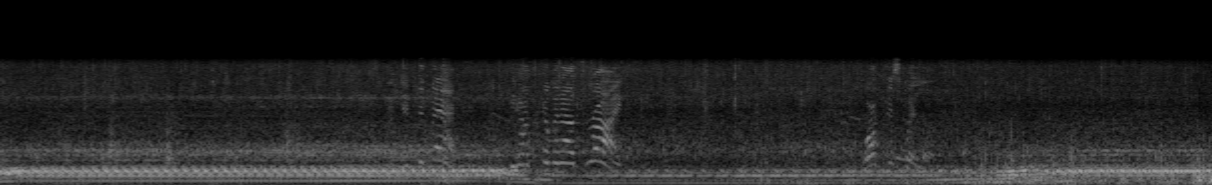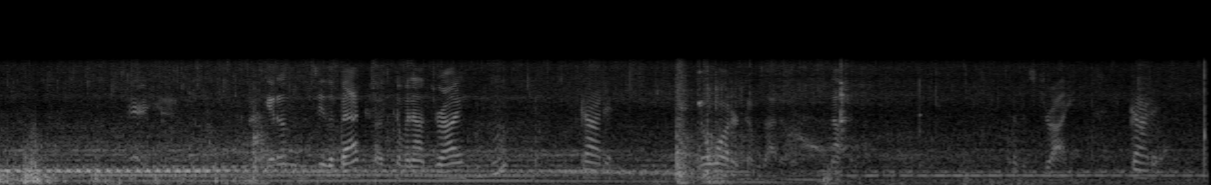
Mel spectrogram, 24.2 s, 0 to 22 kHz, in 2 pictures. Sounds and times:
Stream: 0:00.0 - 0:24.2
Vehicle: 0:00.0 - 0:24.2
Speech: 0:03.9 - 0:06.3, 0:08.6 - 0:09.4, 0:14.6 - 0:16.8, 0:19.1 - 0:20.5, 0:22.2 - 0:23.8.

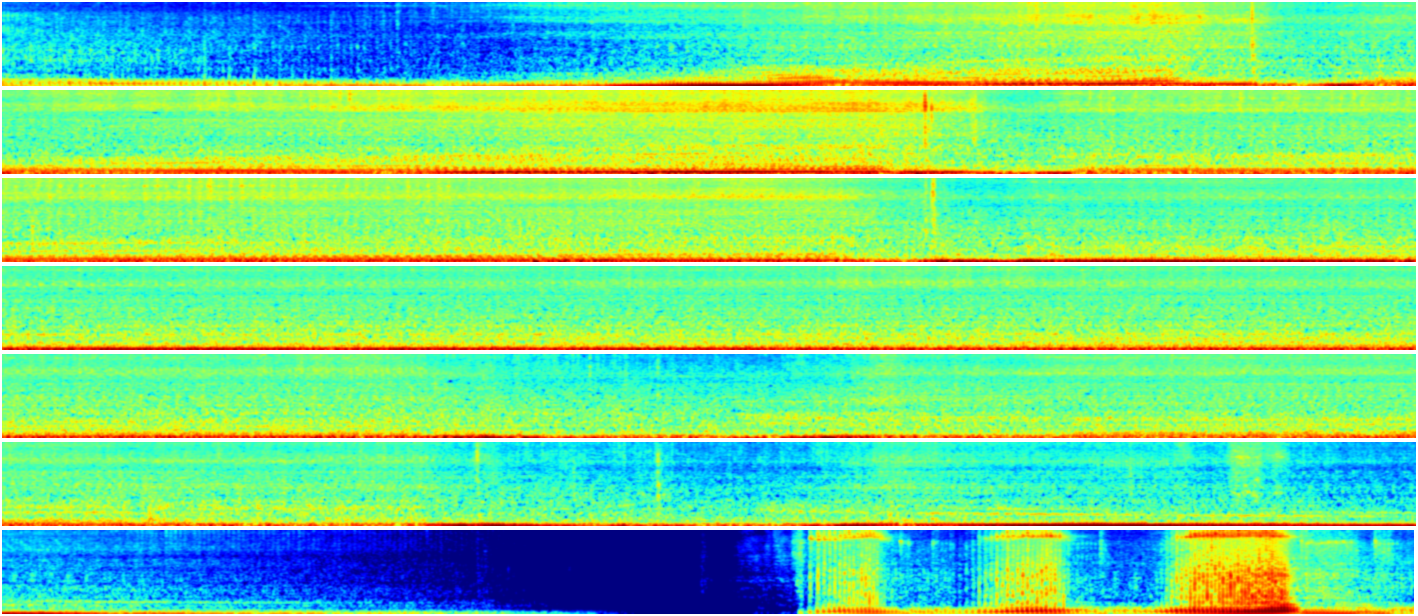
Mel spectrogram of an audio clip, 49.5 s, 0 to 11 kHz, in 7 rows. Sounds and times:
Car: 0:00.0 - 0:49.4.

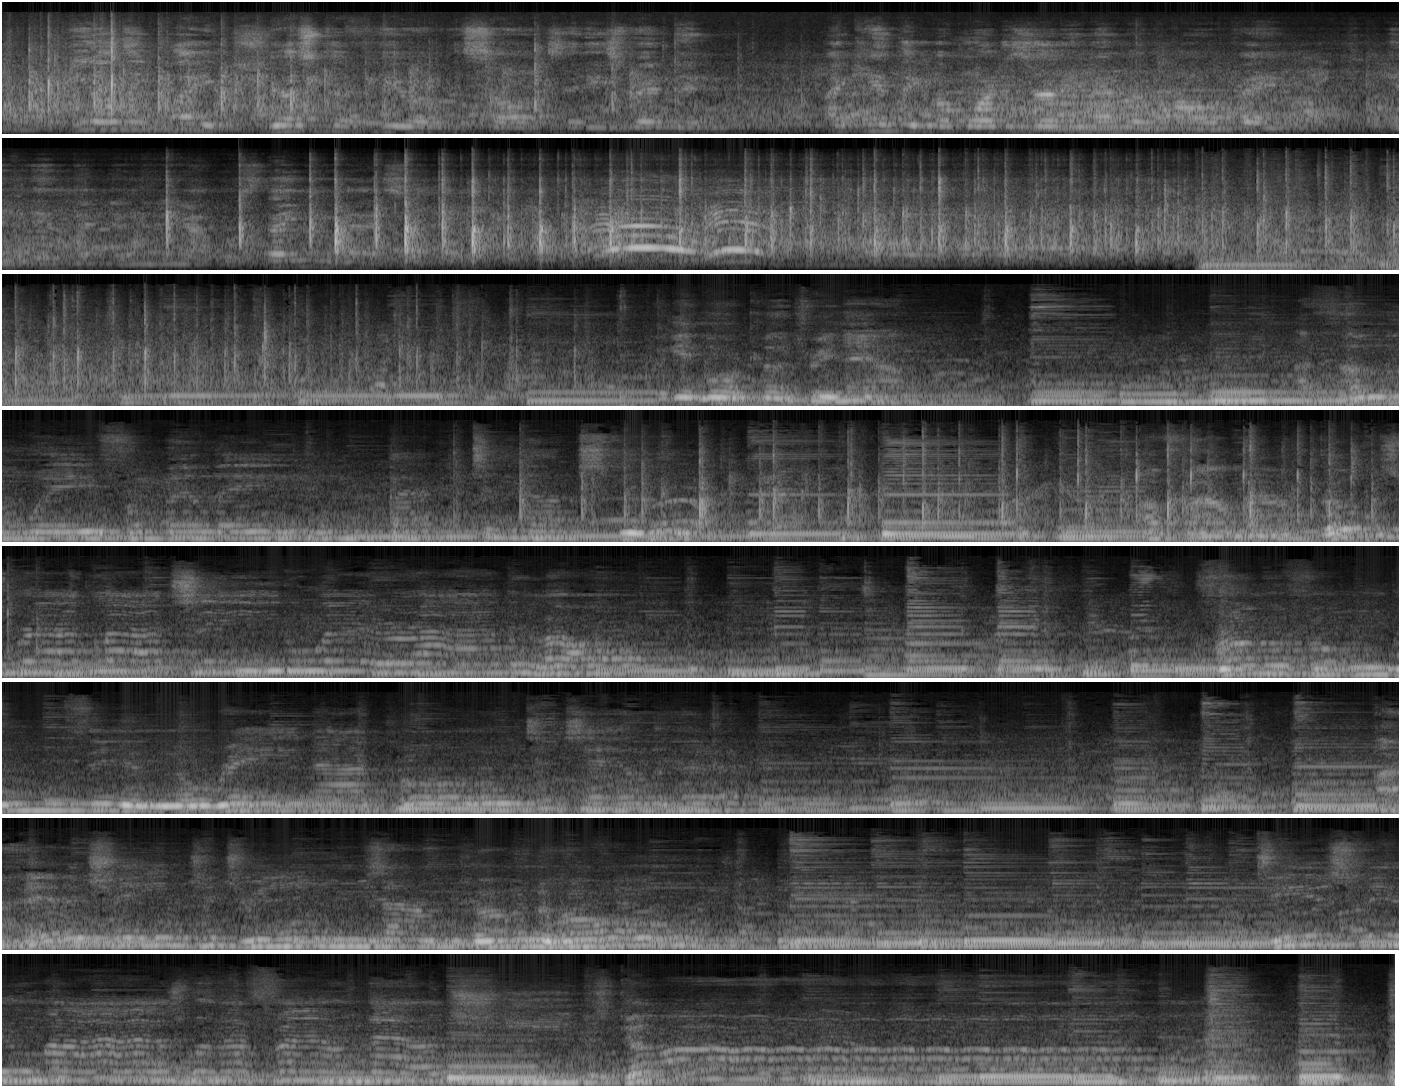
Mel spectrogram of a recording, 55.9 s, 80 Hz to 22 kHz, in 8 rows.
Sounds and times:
Speech: 0:00.3 - 0:09.4, 0:17.2 - 0:19.0
Music: 0:12.9 - 0:55.8.

